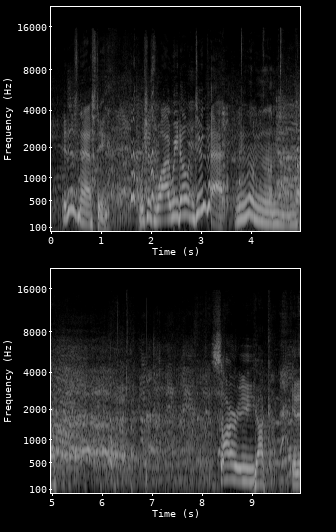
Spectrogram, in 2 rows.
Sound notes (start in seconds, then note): 4.8 audience yells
